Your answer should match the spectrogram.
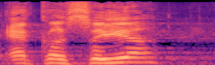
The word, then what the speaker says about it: Ecclesia: That's how you say it. Everybody say Ecclesia. That's a Greek word, and the word is now translated church.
